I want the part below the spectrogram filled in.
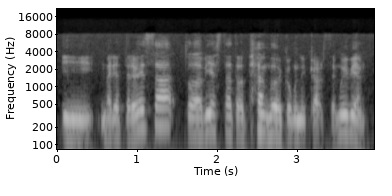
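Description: A man's voice: fairly high pitch, fairly quick, darkish tone. A man from Argentina with an Argentine Spanish accent, teaching an online group lesson and patiently repeating words for learners.

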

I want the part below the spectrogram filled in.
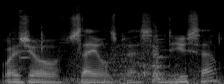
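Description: A man's voice: on the low side, normal speed, background noise. A British man giving casual gameplay commentary with dry, muttered asides. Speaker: gamer, let's play host. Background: game music.

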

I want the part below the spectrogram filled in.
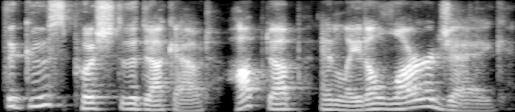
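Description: A man's voice: medium pitch, big pitch swings, unhurried, pushed and bright. A man hosting a read-aloud for children, talking informally and explaining things, or reading a storybook. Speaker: educator, read-aloud host.

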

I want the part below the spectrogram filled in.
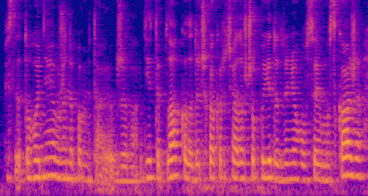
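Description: A middle-aged woman narrating a first-person life story in a brisk, emotional, confiding way. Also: mid-range voice, steady tone, gravelly, mellow. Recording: roomy echo.

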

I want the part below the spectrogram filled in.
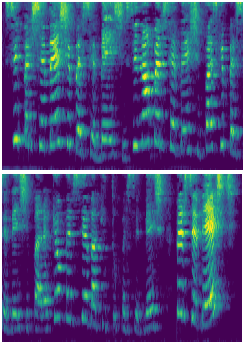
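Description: A woman voicing a small cheerful cartoon girl in a squeaky childlike dubbing voice. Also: big pitch swings, normal speed, sharp tone, roomy sound, heavily acted. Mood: playful.

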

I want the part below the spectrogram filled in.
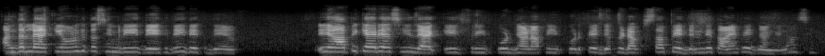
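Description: A Punjabi woman from the hospital staff answers a reporter's questions defensively. Her voice is high and bright, and she turns aside every charge. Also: fairly even intonation, quick pace. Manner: defensive, denying.

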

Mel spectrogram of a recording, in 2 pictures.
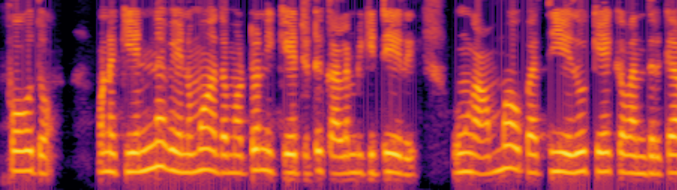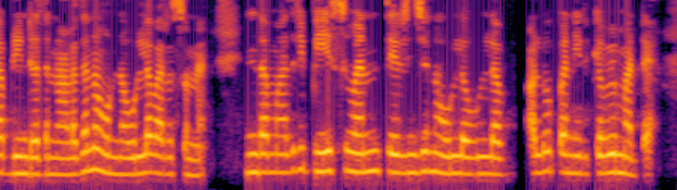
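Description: A woman voicing a firm, fast-talking young woman. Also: high-pitched, flat delivery, dry recording, close to an everyday voice. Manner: firm, scolding. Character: young woman turning away her pushy ex. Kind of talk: cartoon dub voice acting.

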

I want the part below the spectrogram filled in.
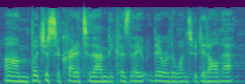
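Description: At a postgame presser, a middle-aged woman head coach talks earnestly at a quick pace, her pitch fairly low. She stays steady while leaning on many fillers. The table mic picks up long reverb from the press room.

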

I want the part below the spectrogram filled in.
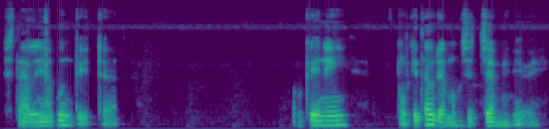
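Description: A young man, hosting a casual interview in a relaxed, joking way. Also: medium pitch, unhurried, creaky, breathy edge. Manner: relaxed, joking, slips into Javanese slang. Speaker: host.

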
